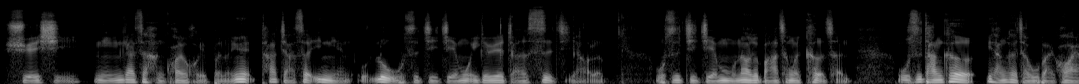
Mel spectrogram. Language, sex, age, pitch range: Chinese, male, 20-39, 85-110 Hz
